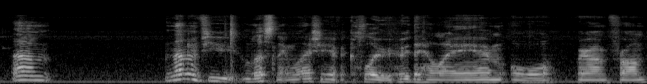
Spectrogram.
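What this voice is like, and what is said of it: New Zealand accent. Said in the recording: “As you may have guessed from my accent, I am from New Zealand.”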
